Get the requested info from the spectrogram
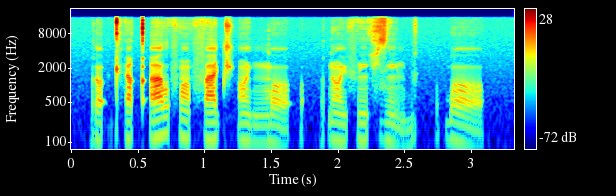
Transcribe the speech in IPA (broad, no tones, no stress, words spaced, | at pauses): ɾɔʔʈʰɨqʼɛlˠfɔ̃ fat͡ʃʼɔ̃i̯ ŋ͡mɔʔ | ɗɔ̃y̯fĩxzĩb | ɓɔ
